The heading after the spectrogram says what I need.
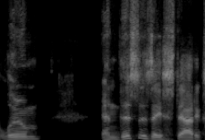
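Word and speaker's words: Lume: I actually don't know if that's how it's pronounced, but it's L-U-M-E, so I'm going to call it Loom.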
